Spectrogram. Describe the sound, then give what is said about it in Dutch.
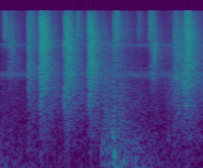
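Scattered claps ring out over a low steady hum, arriving as a loose series of sharp bursts rather than a dense roar, like a modest crowd of gathered onlookers applauding somewhat quietly at the placing of a boulder in Paterswolde. “Ja, dat was echt applaus.”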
